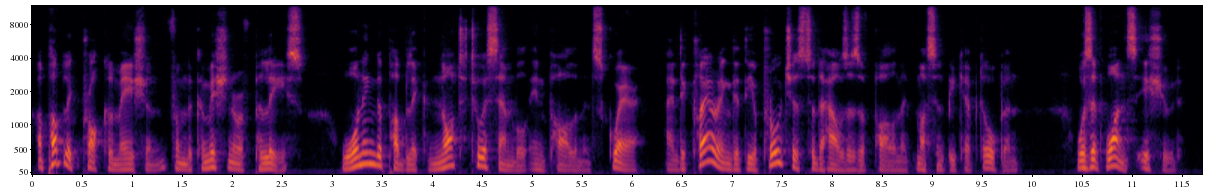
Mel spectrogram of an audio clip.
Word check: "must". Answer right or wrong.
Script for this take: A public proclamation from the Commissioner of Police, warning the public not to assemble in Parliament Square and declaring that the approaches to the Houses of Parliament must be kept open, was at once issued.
wrong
